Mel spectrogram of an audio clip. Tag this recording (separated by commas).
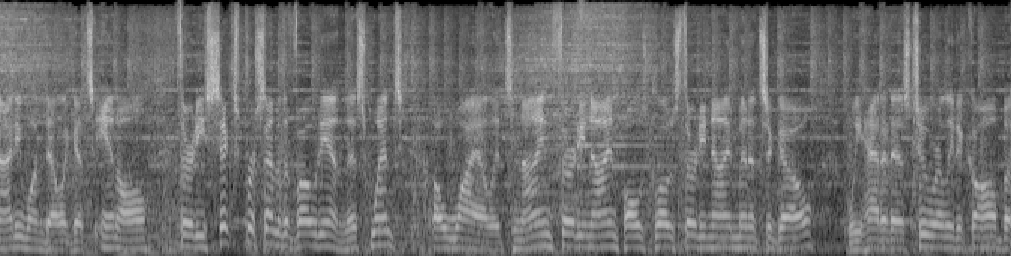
Speech, man speaking, Music, monologue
